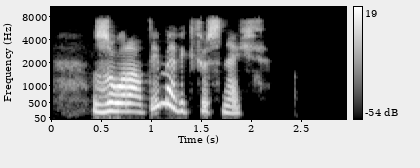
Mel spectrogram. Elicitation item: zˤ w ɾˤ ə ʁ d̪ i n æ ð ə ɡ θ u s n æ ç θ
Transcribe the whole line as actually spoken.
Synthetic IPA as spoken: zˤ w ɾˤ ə ʁ d̪ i m æ ð ə ɡ θ u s n æ ç θ

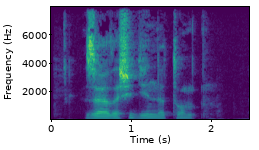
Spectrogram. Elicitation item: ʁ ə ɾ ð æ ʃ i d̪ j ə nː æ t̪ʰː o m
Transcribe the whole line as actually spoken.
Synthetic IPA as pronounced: z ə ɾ ð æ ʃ i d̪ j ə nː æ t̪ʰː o m

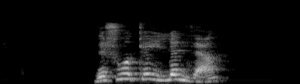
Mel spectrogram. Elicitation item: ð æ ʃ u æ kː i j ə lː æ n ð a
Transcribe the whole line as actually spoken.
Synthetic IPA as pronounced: ð æ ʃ u æ kː æ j ə lː æ n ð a

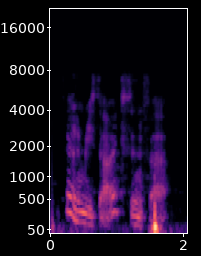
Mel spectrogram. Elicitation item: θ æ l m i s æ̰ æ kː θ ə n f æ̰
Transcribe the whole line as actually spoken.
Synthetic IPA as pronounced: θ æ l m i θ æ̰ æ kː θ ə n f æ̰

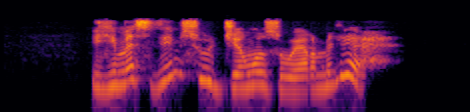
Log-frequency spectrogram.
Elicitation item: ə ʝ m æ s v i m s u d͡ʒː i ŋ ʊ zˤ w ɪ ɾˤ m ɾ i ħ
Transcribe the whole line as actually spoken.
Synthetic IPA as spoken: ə ʝ m æ s ð i m s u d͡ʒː i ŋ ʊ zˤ w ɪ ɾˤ m l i ħ

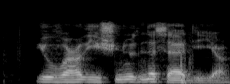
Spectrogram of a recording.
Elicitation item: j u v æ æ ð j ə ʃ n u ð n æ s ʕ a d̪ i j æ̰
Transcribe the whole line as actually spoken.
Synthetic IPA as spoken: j u v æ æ ð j ə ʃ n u ð n æ s ʕ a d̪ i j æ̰

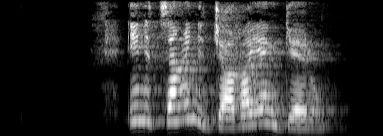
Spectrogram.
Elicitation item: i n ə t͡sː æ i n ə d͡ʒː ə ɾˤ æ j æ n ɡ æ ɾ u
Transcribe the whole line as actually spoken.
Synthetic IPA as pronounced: i n ə t͡sː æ i n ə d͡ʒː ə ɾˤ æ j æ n ɡ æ ɾ u

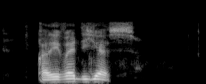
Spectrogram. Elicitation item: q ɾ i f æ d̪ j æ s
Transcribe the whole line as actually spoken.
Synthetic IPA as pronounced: q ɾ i v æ d̪ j æ s

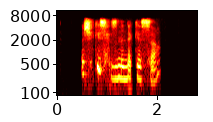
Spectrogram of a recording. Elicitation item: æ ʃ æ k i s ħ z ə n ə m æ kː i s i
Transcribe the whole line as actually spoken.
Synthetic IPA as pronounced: æ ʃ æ k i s ħ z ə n ə n æ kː æ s æ

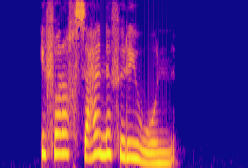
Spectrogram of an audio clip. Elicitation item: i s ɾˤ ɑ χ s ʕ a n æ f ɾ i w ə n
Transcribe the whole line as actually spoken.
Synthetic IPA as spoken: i f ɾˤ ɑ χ s ʕ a n æ f ɾ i w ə n

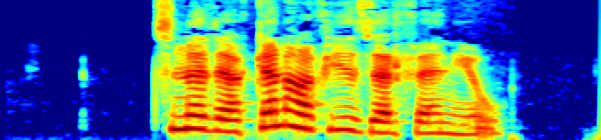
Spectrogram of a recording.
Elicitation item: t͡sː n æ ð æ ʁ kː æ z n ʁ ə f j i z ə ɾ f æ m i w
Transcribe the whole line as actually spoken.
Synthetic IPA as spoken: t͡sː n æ ð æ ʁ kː æ n ʁ ə f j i z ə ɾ f æ n i w

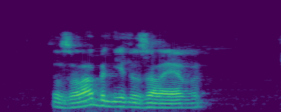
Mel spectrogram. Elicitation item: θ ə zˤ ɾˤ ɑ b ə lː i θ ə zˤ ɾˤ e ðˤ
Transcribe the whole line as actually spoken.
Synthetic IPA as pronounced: θ ə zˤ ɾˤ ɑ b ə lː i θ ə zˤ ɾˤ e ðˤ

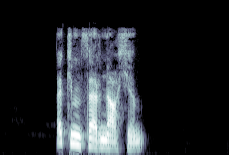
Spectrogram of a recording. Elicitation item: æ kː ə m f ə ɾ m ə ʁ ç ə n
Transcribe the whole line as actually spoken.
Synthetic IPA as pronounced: æ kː ə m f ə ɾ n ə ʁ ç ə m

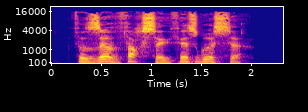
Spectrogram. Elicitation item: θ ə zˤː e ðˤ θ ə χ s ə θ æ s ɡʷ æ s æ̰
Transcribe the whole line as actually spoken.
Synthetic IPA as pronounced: θ ə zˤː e ðˤ θ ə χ s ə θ æ s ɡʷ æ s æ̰

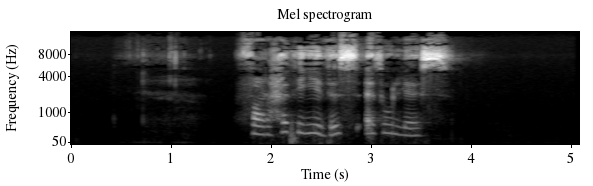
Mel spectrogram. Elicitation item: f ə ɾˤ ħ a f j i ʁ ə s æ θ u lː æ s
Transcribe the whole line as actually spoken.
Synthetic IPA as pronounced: f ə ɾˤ ħ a θ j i ð ə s æ θ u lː æ s

